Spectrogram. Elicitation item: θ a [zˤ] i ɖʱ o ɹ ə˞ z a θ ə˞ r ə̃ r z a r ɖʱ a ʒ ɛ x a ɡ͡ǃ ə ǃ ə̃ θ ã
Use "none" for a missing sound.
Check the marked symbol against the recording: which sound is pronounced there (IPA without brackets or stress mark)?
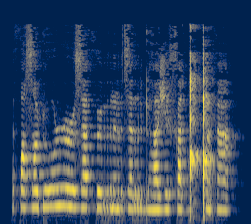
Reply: zˤ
